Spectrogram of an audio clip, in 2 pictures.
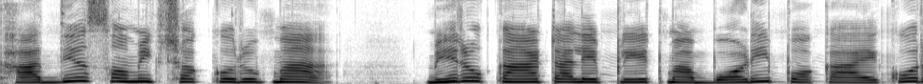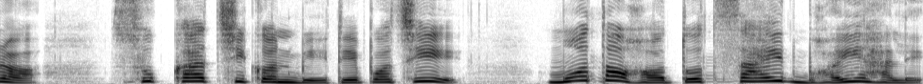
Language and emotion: Nepali, sad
